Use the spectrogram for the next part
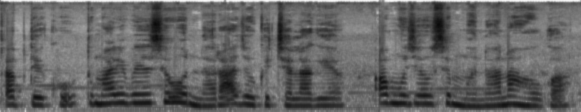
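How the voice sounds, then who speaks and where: A woman's voice: on the high side, moderate pace, creaky, mellow, slight background noise. A woman voicing a young man who pleads with and scolds those close to him, in a storybook reading. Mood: annoyed. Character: young man, apologetic, torn best friend.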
